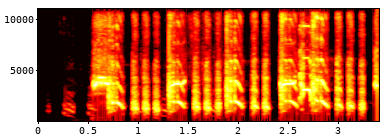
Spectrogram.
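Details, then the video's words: Francolin (teetar) calling loudly: harsh, squawking notes repeated in quick bursts, several rising and falling strokes packed closely together with short gaps, and no other clear sounds. "milan teetar awaz,only teetar sound,teetar awaaz video"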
